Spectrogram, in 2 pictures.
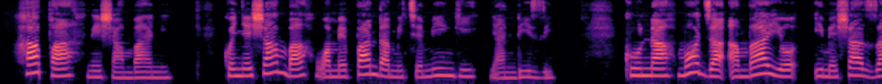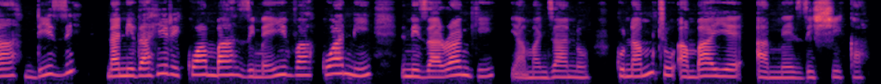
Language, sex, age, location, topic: Swahili, female, 25-35, Nakuru, agriculture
